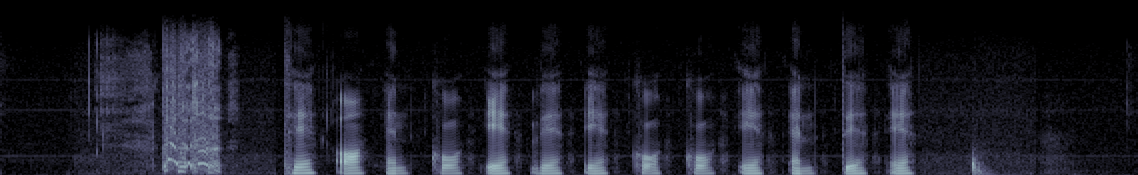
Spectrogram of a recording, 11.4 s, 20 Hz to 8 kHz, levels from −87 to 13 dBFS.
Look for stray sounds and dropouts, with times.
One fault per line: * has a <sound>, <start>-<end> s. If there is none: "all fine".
* has a cough, 0.9-2.4 s
* has a thud, 9.7-10.2 s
